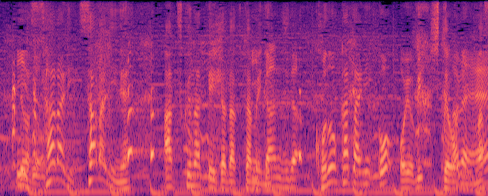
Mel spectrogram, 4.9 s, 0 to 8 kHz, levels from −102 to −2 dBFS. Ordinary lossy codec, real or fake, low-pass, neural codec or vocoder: none; real; none; none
